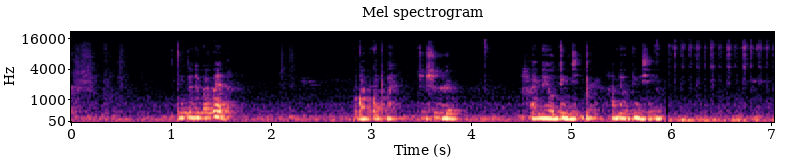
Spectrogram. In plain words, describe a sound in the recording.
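A young woman talks quietly and casually, close by.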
